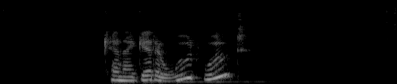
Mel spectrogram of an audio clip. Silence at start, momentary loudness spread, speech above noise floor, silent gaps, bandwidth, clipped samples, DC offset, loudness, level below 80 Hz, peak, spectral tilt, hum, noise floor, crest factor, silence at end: 1.05 s; 15 LU; 49 dB; none; 14.5 kHz; under 0.1%; under 0.1%; -36 LUFS; -82 dBFS; -24 dBFS; -7 dB/octave; none; -85 dBFS; 16 dB; 1.5 s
